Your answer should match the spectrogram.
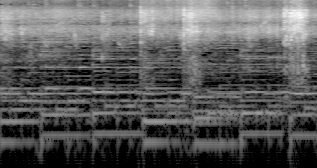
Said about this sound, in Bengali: এরপর আরও একটু ভালো করে ভেজে নেব।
